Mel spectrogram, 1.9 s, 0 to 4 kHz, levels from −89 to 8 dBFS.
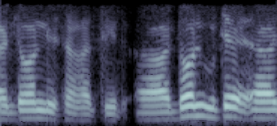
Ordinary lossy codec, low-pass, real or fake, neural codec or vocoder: none; 3.6 kHz; real; none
